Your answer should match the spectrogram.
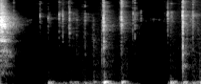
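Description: Keystrokes on a computer keyboard, typing in short bursts of a few clicks at a time.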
